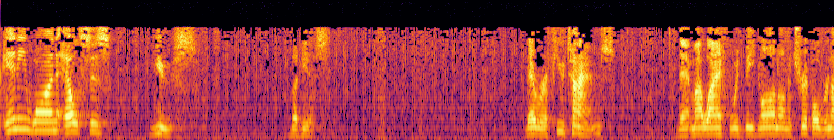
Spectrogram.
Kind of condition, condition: setting, large echoing room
